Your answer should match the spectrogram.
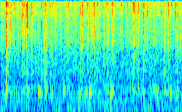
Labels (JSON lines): {"label": "ambient", "recorder": "HydroMoth"}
